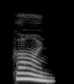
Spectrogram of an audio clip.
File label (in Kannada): "ಕಾಣ್", Kannada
